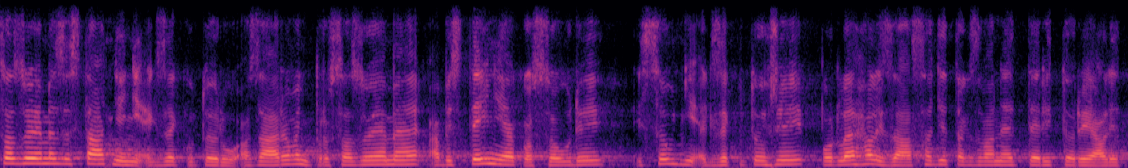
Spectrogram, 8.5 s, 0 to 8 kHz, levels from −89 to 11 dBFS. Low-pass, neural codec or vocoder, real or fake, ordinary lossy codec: 7.2 kHz; none; real; Opus, 16 kbps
